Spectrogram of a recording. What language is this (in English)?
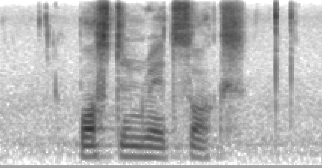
Southern Sotho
